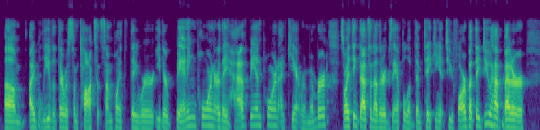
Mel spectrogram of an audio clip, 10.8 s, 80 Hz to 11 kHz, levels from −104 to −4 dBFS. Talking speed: 235 wpm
